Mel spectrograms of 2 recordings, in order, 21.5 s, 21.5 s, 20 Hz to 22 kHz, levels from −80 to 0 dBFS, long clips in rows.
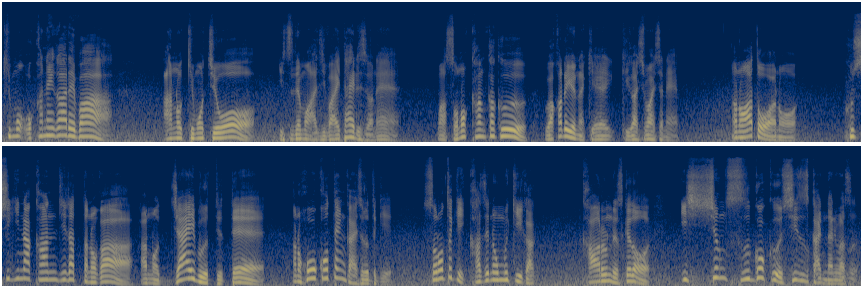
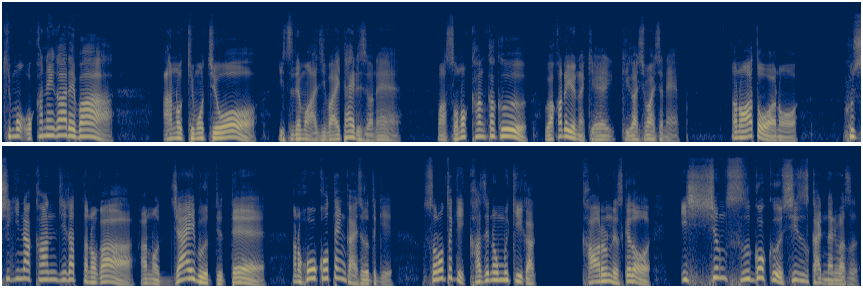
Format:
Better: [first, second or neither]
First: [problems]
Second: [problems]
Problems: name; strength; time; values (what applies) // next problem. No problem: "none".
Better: second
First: wind noise on the microphone; occasional gusts; 25 dB below the speech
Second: none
